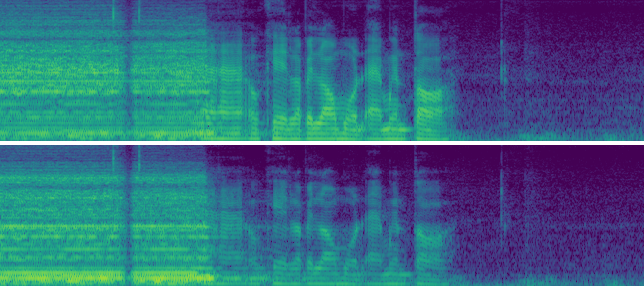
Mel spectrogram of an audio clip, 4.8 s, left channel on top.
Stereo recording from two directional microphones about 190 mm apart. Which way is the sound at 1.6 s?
45° left (ahead or behind).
